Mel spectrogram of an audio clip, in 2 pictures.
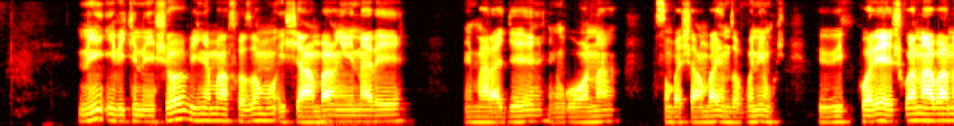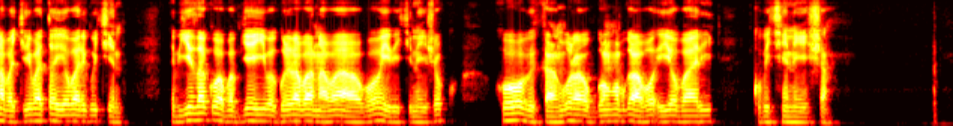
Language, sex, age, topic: Kinyarwanda, male, 18-24, education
